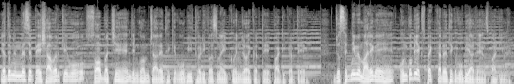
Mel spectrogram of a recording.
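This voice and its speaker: A man's voice: deep voice, mellow. A man hosting a radio prank call, scolding the caught caller and then talking in a somber, lecturing way.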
